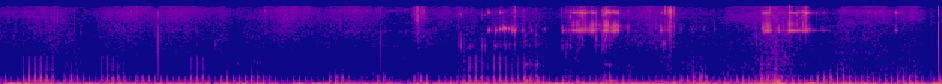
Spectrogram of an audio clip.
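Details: Domestic cat from a Japanese shelter purring steadily, a deep pulsing rumble rising and falling with breathing, while faint high tinkling clicks appear in the middle and later seconds.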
